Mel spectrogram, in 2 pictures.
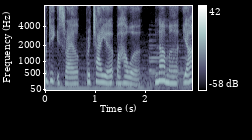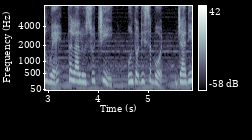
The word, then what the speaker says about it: Yahweh: x tidak pernah hilang beberapa penulis Gereja Kristen awal Yunani bersaksi bahwa nama itu diucapkan Yahweh ini mengesahkan sekurang-kurangnya untuk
